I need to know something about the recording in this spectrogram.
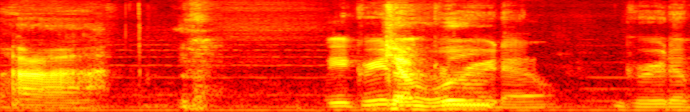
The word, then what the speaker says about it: Gerudo: Gerudo village. That's how you pronounce it.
